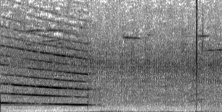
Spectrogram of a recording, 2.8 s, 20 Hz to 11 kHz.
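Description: At a Memorial Day parade, a 1989 Mack fire engine sounds its siren in a loud, close wail that winds down after about a second, followed by low rumbling and a sharp click.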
